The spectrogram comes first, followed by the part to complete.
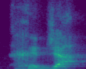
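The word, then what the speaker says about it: HIja': Remember for the capital H. Oh. Hitja. Hija.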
